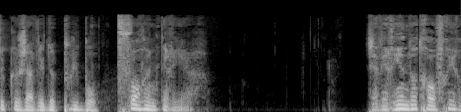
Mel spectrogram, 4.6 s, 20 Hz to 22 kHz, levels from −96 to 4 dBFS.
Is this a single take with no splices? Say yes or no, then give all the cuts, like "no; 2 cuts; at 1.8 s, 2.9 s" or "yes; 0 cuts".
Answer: no; 1 cut; at 1.2 s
